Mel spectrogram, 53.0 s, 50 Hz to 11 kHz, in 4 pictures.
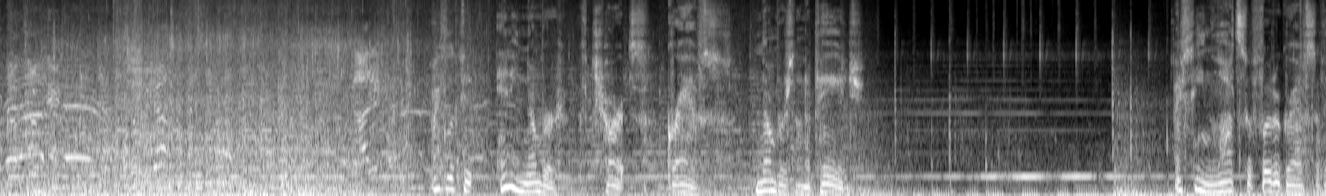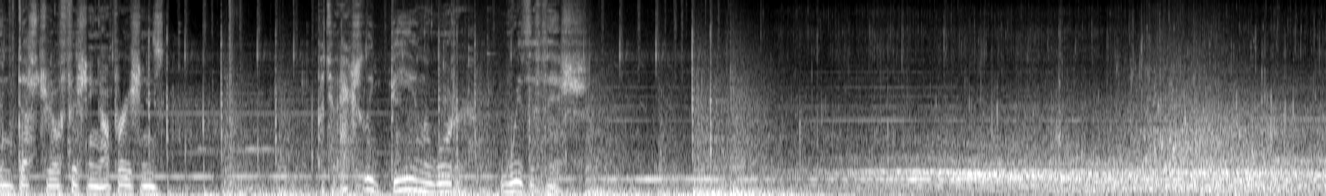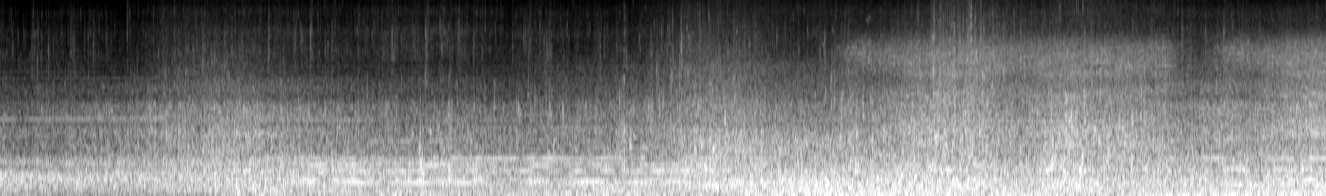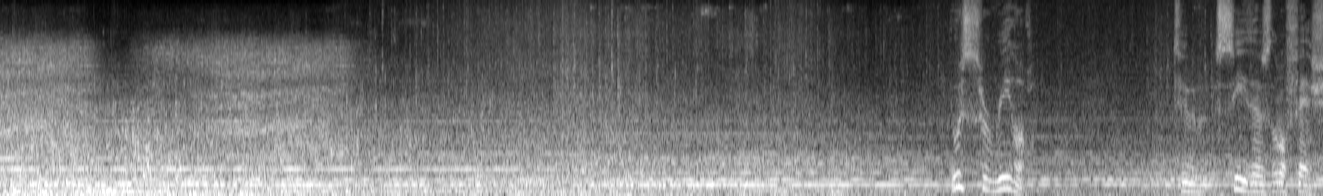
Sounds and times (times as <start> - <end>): Music: 0.0 - 24.3, 27.9 - 53.0
Ocean: 0.0 - 53.0.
